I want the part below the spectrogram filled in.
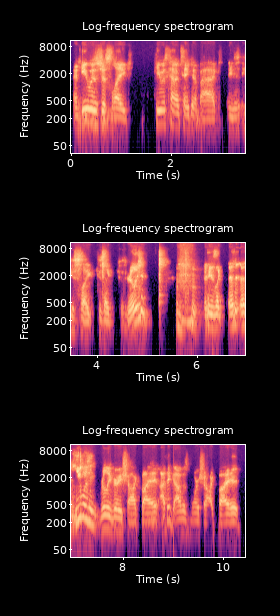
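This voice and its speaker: A man's voice: medium pitch, animated, normal speed, breathy edge, muffled recording. A man from the United States chatting casually with a friend on a call, rambling with lots of "like" and "you know". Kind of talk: casual chat.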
